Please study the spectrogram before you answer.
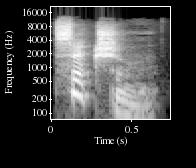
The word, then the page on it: section: British English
